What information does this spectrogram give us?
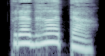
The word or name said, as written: ಪ್ರಘಾತ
